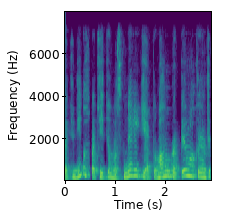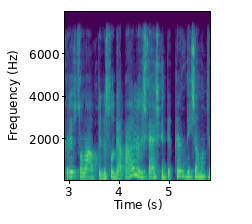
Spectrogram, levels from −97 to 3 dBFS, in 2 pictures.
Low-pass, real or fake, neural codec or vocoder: 7.2 kHz; fake; codec, 44.1 kHz, 1.7 kbps, Pupu-Codec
